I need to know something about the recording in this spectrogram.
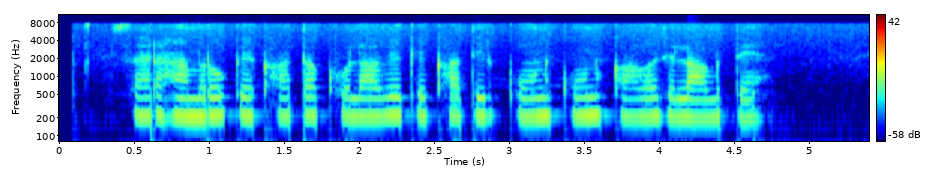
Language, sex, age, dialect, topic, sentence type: Maithili, female, 18-24, Eastern / Thethi, banking, question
